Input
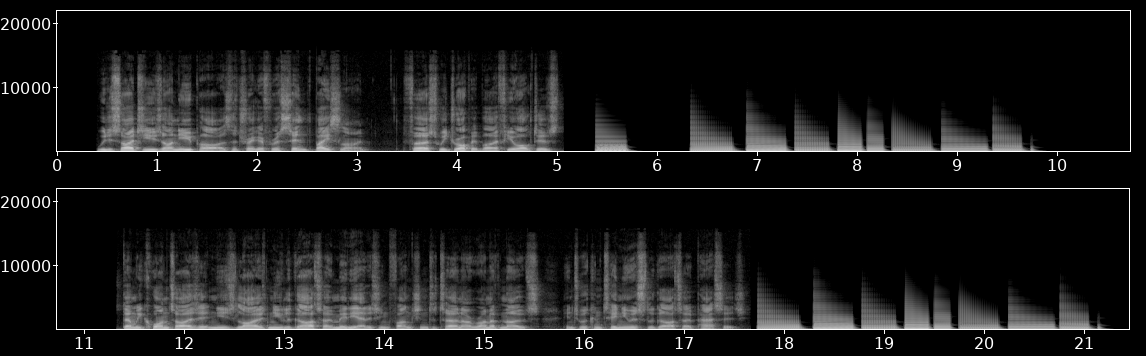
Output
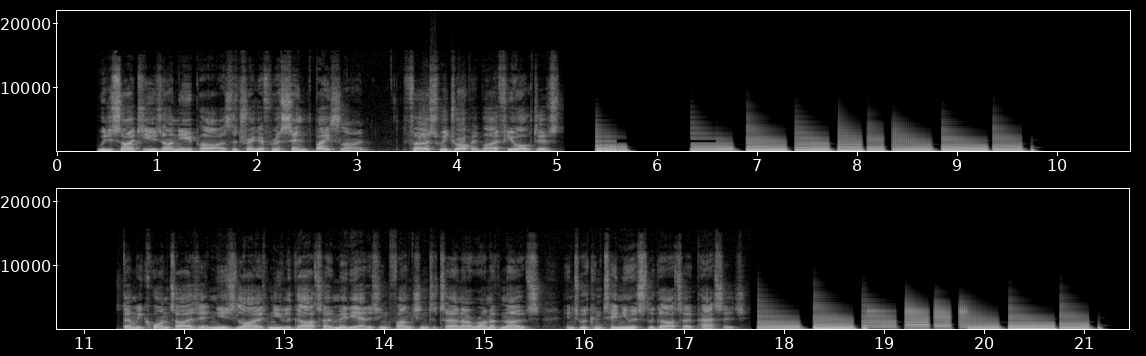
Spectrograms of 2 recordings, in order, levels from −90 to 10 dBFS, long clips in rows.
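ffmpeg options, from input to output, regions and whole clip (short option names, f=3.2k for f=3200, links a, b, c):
-filter_complex "[0:a]asettb=1/sr,asplit=3[a][b][c];[a]atrim=end=3.604[d];[b]atrim=start=3.6:end=4.44,asetpts=PTS-STARTPTS,afade=t=in:d=0.004:c=qsin,afade=t=out:st=0.836:d=0.004:c=qsin,highpass=f=120:w=0.5412,highpass=f=120:w=1.3066,asplit=2[e][f];[f]adelay=12,volume=-9dB[g];[e][g]amix=inputs=2:normalize=0,atrim=end_sample=37044,aeval=exprs='(tanh(6.31*val(0)+0.25)-tanh(0.25))/6.31':c=same[h];[c]atrim=start=4.436[i];[d][h]acrossfade=d=0.004:c1=hsin:c2=qsin[j];[j][i]acrossfade=d=0.004:c1=qsin:c2=hsin,asettb=1/sr,asplit=3[k][l][m];[k]atrim=end=5.594[n];[l]atrim=start=5.59:end=6.59,asetpts=PTS-STARTPTS,afade=t=in:d=0.004:c=qsin,afade=t=out:st=0.996:d=0.004:c=qsin,acompressor=threshold=-24dB:ratio=1.5:attack=3.2:release=140:knee=1:detection=peak,asuperstop=centerf=1600:order=20:qfactor=2.5,tremolo=f=55:d=0.621[o];[m]atrim=start=6.586[p];[n][o]acrossfade=d=0.004:c1=hsin:c2=qsin[q];[q][p]acrossfade=d=0.004:c1=qsin:c2=hsin,asettb=1/sr,asplit=3[r][s][t];[r]atrim=end=18.834[u];[s]atrim=start=18.83:end=19.84,asetpts=PTS-STARTPTS,afade=t=in:d=0.004:c=qsin,afade=t=out:st=1.006:d=0.004:c=qsin,highpass=690,lowpass=5.1k,equalizer=f=2.9k:t=o:w=0.54:g=12[v];[t]atrim=start=19.836[w];[u][v]acrossfade=d=0.004:c1=hsin:c2=qsin[x];[x][w]acrossfade=d=0.004:c1=qsin:c2=hsin,aecho=1:1:6.2:0.63,alimiter=limit=-15dB:level=0:latency=1:release=361"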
